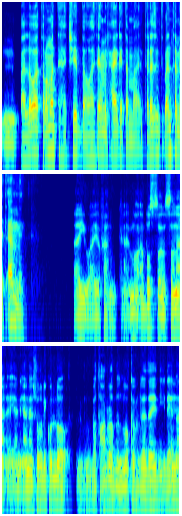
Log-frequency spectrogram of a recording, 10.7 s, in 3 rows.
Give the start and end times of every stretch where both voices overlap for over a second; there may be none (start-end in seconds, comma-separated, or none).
none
